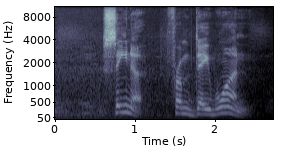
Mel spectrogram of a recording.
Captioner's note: none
